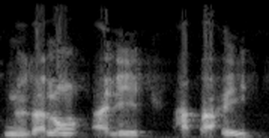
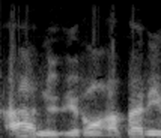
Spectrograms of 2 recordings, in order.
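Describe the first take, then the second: First: It is said in a plain, neutral tone. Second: It is said in a warm, affectionate tone.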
